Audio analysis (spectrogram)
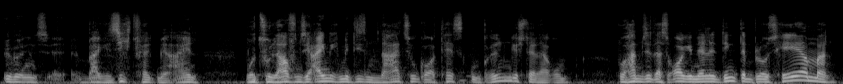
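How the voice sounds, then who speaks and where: An actor playing a pompous, patronizing theatre director, declamatory and condescending, in 1940s German radio drama style. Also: male voice, mid-range voice, fast, a little mellow, breathy edge. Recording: vintage 1940s radio recording.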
